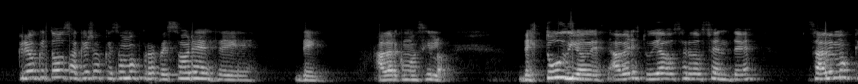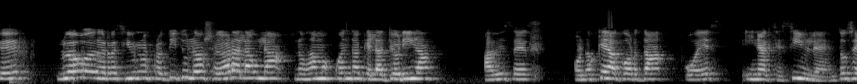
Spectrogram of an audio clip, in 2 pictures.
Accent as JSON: {"language": "Spanish", "country": "Argentina", "said": "ejercí dando clases en Argentina, soy argentina"}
